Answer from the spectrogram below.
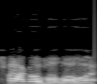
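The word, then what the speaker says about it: Tagovailoa: okay you're talking about how do you say it sir it's Togo voloa and they've been pronounced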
